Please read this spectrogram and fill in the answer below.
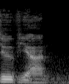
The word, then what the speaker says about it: Sufjan: Okay, I've always heard it's pronounced Sufjan. – Yeah, that's correct, but I just like Suffgen.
